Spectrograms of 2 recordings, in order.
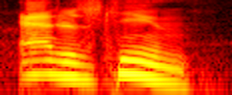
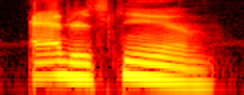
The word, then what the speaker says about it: Under the Skin: Under the Skin. – ¿Ah? – Under the Skin.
